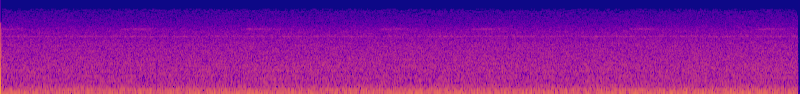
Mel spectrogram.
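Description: Faint steady background noise: a low hum with a light hiss and no distinct sound in it.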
